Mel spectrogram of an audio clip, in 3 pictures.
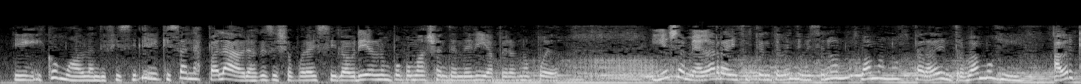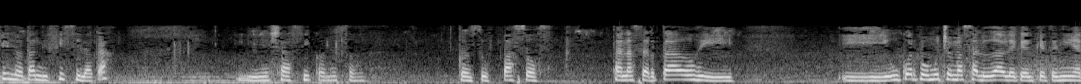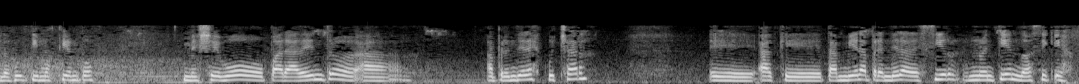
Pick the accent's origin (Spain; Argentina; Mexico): Argentina; Choele Choel, Río Negro; de Chuelechuel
